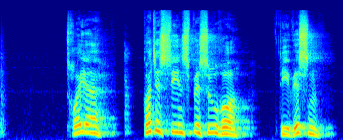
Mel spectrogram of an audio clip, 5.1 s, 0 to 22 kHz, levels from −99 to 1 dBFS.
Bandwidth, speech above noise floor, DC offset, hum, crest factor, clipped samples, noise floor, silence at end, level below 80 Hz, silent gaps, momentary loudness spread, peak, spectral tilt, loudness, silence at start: 16 kHz; 51 dB; under 0.1%; none; 18 dB; under 0.1%; -80 dBFS; 0.2 s; -82 dBFS; none; 12 LU; -14 dBFS; -4 dB/octave; -30 LUFS; 0 s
